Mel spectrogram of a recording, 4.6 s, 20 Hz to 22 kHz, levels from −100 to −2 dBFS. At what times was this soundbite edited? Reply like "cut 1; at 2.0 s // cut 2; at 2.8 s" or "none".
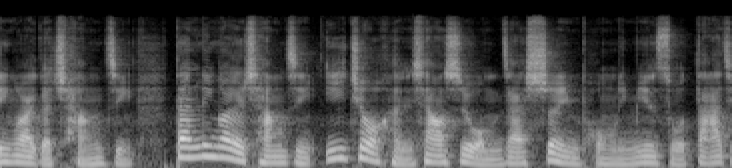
none

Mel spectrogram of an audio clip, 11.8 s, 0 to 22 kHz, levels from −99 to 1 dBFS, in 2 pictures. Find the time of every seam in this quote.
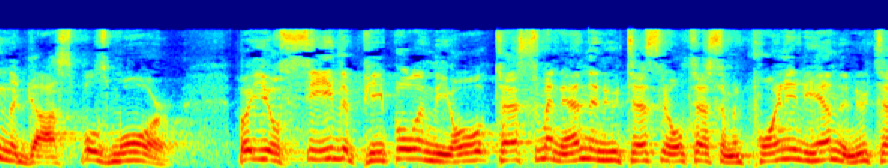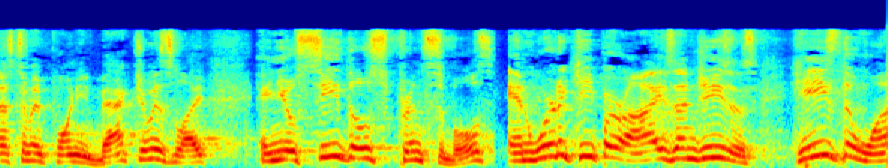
none

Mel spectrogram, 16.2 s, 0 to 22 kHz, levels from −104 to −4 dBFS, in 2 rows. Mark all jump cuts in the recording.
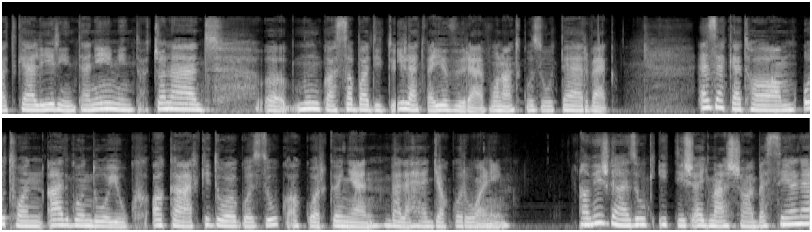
cut 1; at 3.9 s

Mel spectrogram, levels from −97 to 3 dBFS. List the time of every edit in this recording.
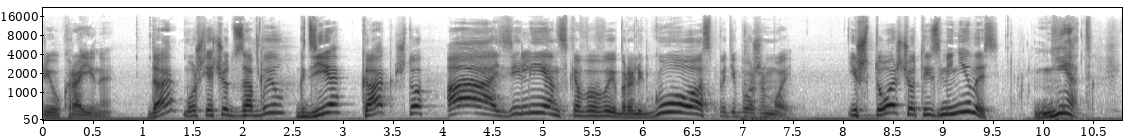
none

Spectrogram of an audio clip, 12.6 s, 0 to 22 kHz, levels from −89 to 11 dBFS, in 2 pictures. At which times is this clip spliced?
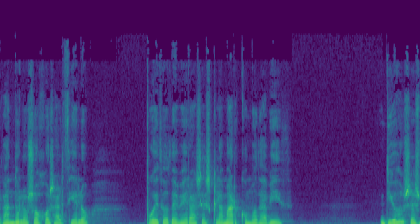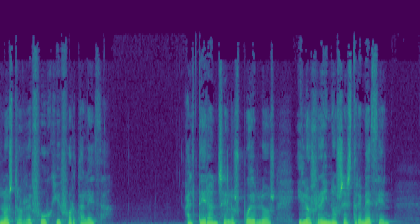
none

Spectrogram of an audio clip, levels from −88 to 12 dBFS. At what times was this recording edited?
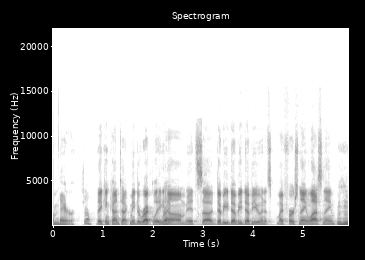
none

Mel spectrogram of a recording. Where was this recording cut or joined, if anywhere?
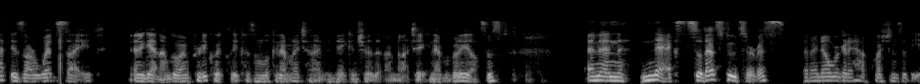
cut 1; at 1.2 s

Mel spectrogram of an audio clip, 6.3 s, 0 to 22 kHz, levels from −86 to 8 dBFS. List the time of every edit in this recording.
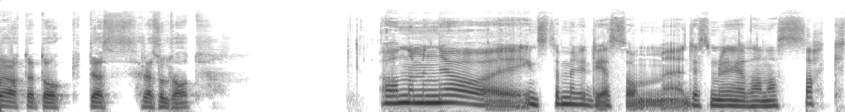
none

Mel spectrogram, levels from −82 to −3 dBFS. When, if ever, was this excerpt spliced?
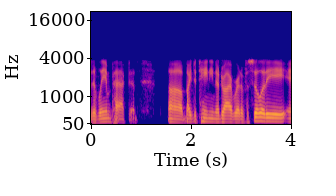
none

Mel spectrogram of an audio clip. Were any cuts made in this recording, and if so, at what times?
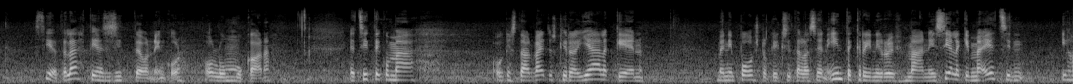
none

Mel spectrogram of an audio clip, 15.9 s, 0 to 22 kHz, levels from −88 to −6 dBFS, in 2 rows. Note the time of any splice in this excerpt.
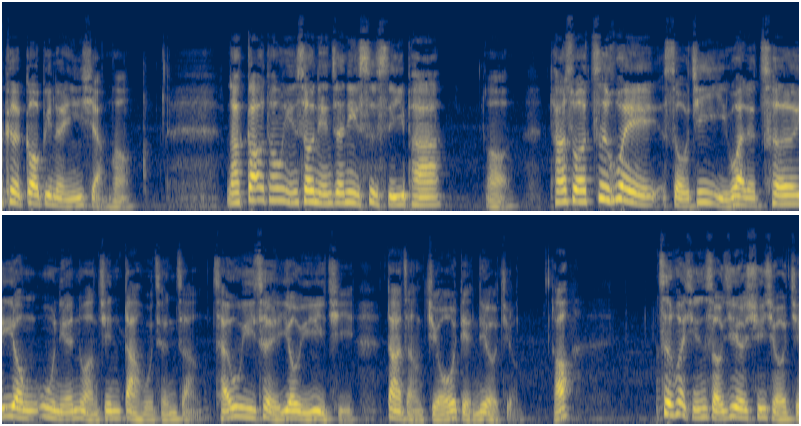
cut 1; at 14.5 s

